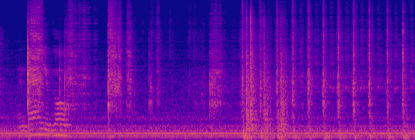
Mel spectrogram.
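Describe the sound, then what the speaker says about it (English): Garlic cloves being chopped by hand with a knife on a cutting board, a run of quick, crisp blade taps close by, broken by short pauses and a few scraping strokes. "So you chop first the garlic like this"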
